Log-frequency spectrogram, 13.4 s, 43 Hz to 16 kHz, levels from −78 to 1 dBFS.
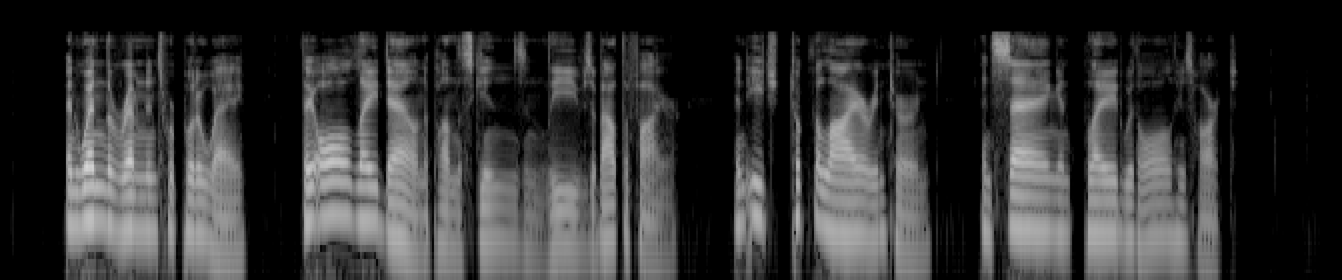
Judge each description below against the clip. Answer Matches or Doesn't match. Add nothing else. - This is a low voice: Matches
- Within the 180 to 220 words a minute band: Doesn't match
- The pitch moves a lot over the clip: Matches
